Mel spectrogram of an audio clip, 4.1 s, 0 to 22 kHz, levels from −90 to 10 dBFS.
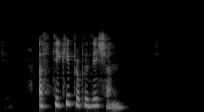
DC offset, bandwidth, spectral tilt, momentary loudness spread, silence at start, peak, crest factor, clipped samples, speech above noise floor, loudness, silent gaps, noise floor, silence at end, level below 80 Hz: under 0.1%; 7.2 kHz; -2 dB/octave; 11 LU; 0.8 s; -20 dBFS; 22 dB; under 0.1%; over 49 dB; -40 LUFS; none; under -90 dBFS; 1.6 s; -86 dBFS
